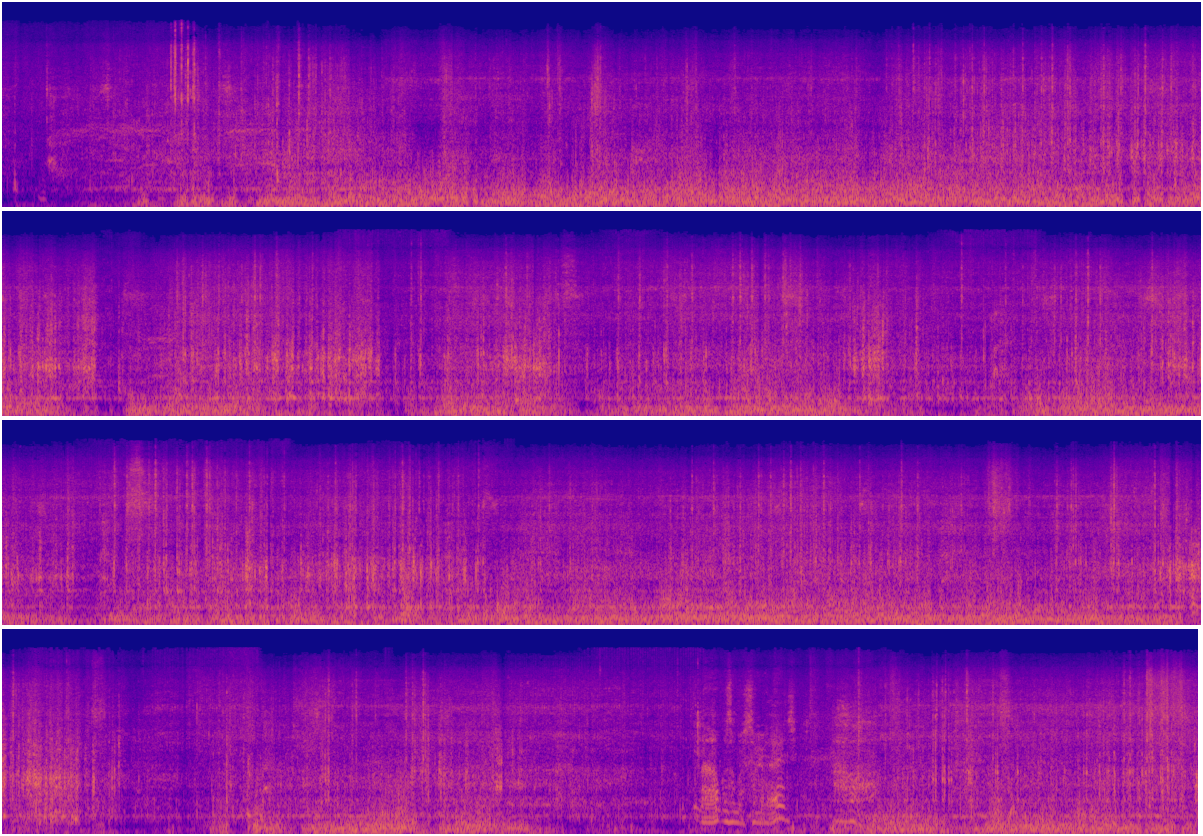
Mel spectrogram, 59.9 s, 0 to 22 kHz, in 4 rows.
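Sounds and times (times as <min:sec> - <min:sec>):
bike tyres rolling on gravel: 0:00.0 - 0:59.9
wind rushing over microphone: 0:00.0 - 0:59.9.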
